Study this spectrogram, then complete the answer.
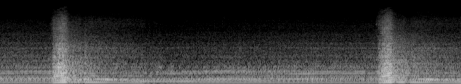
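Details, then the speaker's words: Engine first start on a new 3D-printed individual-throttle-body intake with no idle valve hooked up, O2 sensor warmed first: two sharp throttle blips dropping back to an uneven, wavering idle that won't settle; owner expected poor idle from the missing idle valve. "if it starts at all I know that it's not going to idle very well because there's no idle valve hooked up but um let's let's do it let's see what happens"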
